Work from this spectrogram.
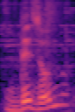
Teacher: on prononce des hommes en faisant la liaison avec Z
